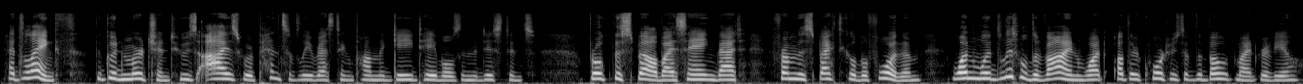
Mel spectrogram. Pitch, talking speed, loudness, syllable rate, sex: 225 Hz, 185 wpm, -19 LUFS, 5.4 syllables/s, male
